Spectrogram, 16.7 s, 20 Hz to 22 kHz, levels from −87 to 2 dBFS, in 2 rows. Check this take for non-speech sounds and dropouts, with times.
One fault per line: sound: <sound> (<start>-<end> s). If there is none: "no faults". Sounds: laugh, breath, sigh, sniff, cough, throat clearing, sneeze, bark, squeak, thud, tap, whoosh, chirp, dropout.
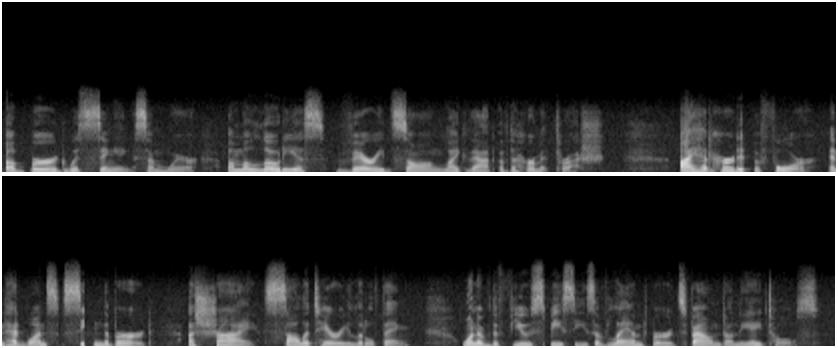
sound: dropout (9.2-9.3 s)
